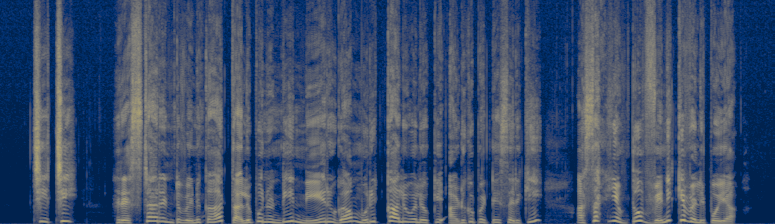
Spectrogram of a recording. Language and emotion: Telugu, disgusted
